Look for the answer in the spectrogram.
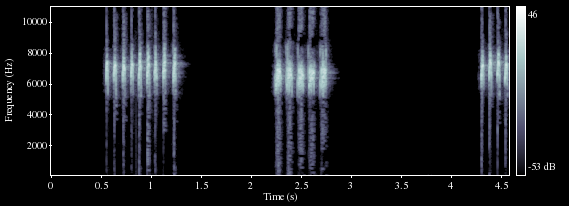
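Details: Piercing, very high Blue-crowned hanging parrot bursts used as training song for other songbirds: quick groups of seven to eight sharp notes separated by pauses.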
